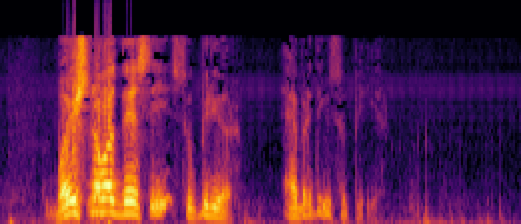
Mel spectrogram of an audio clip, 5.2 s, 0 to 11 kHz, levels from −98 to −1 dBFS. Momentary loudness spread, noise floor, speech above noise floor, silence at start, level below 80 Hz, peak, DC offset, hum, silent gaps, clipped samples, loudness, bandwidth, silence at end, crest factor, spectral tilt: 21 LU; -57 dBFS; 44 dB; 0.55 s; -50 dBFS; 0 dBFS; under 0.1%; none; none; 0.2%; -12 LUFS; 6.4 kHz; 1.75 s; 16 dB; -5 dB/octave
